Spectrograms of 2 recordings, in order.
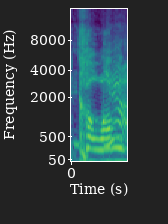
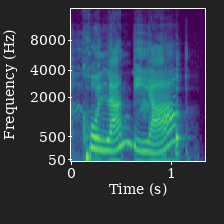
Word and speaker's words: Colombia: Colombia. Yeah, it's like Colombia. You actually say it right.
